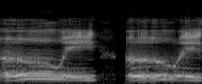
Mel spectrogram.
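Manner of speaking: very slow, drawn-out, breathy talk-box voice. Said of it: "don't she sound like [name] and Zapp".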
